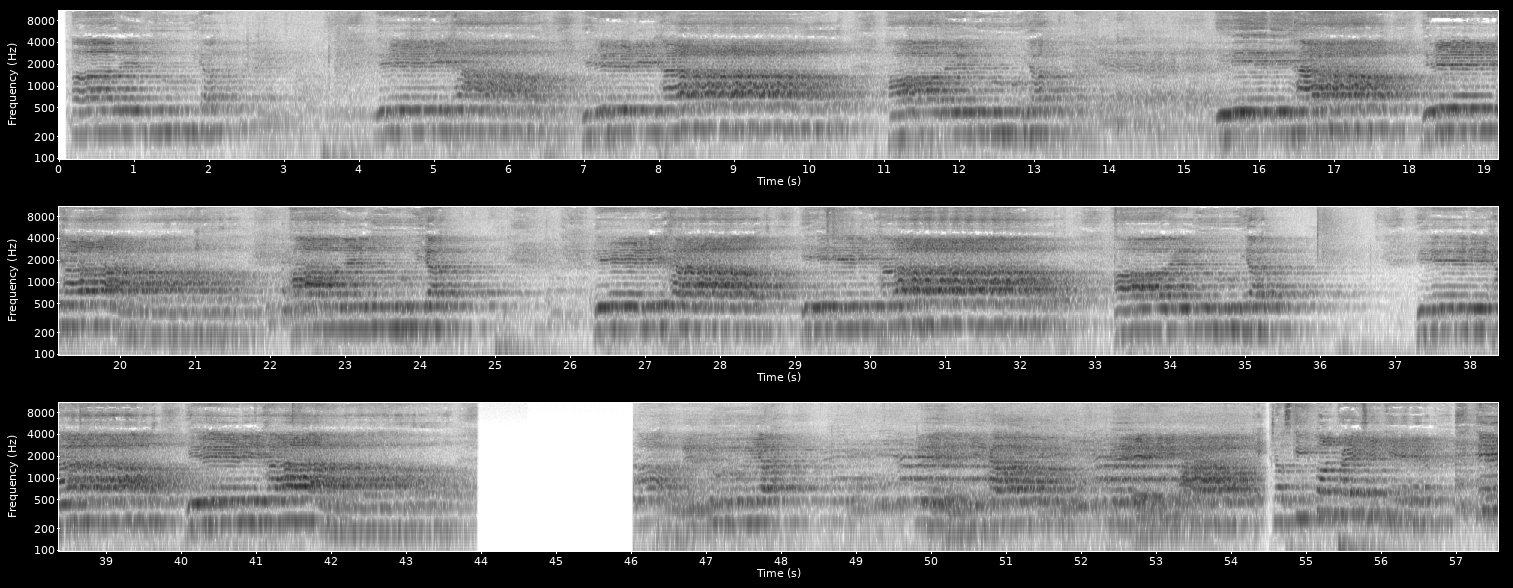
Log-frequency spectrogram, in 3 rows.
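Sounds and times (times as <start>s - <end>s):
tenor singing: 0.1s - 36.6s, 37.2s - 43.8s, 46.0s - 57.5s
laughter: 13.4s - 15.7s, 21.8s - 22.7s.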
